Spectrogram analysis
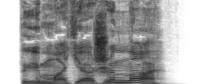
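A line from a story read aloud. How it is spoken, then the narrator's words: Growled. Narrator (Russian): прорычал Честер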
